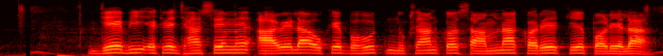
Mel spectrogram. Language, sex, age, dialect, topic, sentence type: Bhojpuri, male, 31-35, Western, banking, statement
